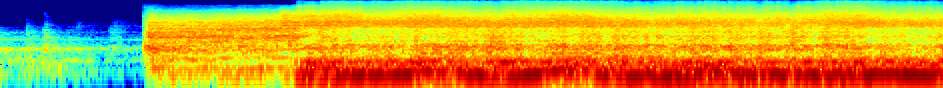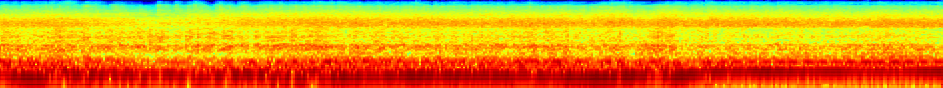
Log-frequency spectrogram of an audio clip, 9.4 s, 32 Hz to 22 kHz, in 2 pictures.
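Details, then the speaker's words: Ford F-150 with 351 small-block Ford bored 30 over, Pro Max aluminum heads, carb, long tubes: fires up and revs with fast hard diesel-like clatter across the RPM range; noisy ProForm retrofit roller rockers, poly locks found rubbing inside rockers, possibly the cause. "Well, now that we got these rockers off, I can kind of see maybe why they're kind of noisy. I don't know if you can see that, but the poly locks are actually rubbing on the inside of some of these rockers."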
